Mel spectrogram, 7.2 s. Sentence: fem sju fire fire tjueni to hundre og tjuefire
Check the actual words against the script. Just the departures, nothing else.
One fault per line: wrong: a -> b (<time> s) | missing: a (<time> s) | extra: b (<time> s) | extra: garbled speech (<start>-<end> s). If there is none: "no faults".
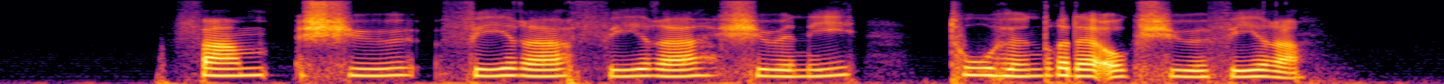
no faults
